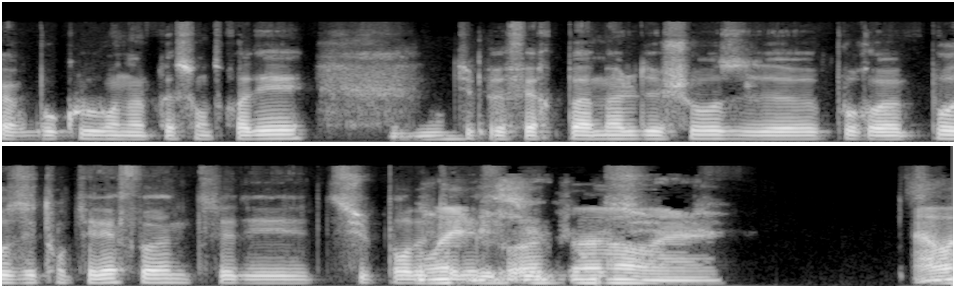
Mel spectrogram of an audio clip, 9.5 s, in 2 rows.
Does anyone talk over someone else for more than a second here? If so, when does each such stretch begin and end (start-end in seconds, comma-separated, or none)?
6.8-8.2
